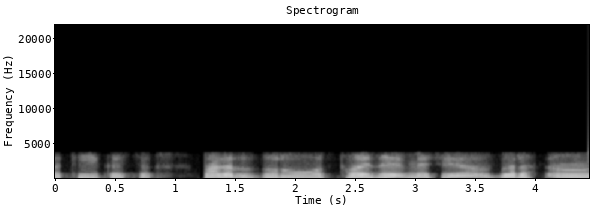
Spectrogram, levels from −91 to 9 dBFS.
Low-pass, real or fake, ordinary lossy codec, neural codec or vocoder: 3.6 kHz; real; none; none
